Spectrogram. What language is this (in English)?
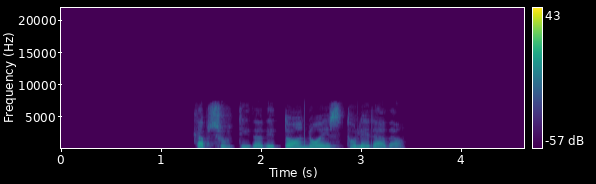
Catalan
